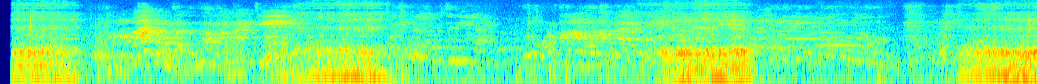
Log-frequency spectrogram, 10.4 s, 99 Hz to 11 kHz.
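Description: Loud, rough snoring breaths recurring irregularly, roughly 19 a minute, with a noisy, vibrating quality over some room noise.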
